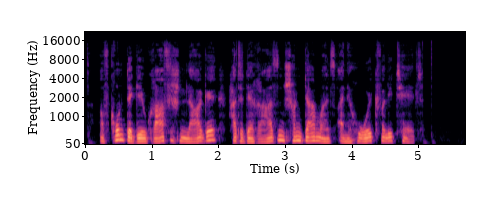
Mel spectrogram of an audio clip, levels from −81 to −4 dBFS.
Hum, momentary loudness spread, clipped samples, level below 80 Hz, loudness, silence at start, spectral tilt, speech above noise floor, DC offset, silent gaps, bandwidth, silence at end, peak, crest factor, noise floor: none; 9 LU; under 0.1%; -64 dBFS; -27 LUFS; 0.2 s; -6 dB/octave; 44 dB; under 0.1%; none; 16 kHz; 0.65 s; -8 dBFS; 20 dB; -70 dBFS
